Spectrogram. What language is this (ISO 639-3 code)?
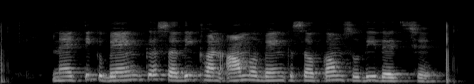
mai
